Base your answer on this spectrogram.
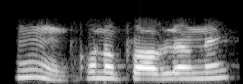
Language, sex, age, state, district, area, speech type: Bengali, male, 18-30, West Bengal, Darjeeling, rural, conversation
